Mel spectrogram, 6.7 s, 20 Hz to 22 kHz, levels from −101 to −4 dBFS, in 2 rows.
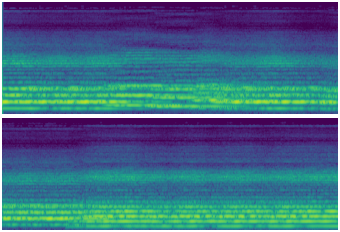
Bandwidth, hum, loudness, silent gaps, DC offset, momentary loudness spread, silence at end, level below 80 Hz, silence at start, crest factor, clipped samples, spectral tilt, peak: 7 kHz; none; -23 LUFS; none; under 0.1%; 4 LU; 0 s; -72 dBFS; 0 s; 12 dB; under 0.1%; -7.5 dB/octave; -10 dBFS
